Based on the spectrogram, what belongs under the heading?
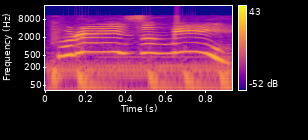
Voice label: cheer

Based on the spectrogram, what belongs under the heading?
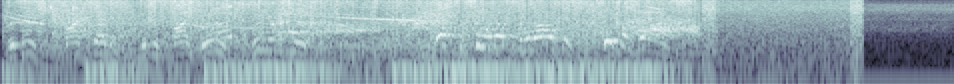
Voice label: radio mike

